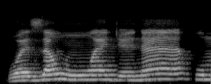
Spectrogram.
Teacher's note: dirapatkan bibirnya ya seolah-olah kayak kita baca iqlab. Jadi enggak ada lagi suara samar-samar gitu ya. · Nah, jadi konon lagi kalau misalkan memang sudah mim ketemu ba, jadi ya baca aja yang yang sebagaimana tertulis gitu. Jadi ya dibaca aja mim sakinahnya secara jelas, hanya aja ditambah dengungnya. Jadi eh, cara membaca ini, contoh yang pertama ini dengan pendapat yang kedua itu dirapatkan bibirnya ya seolah-olah kayak kita baca iklab. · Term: ikhfa syafawi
